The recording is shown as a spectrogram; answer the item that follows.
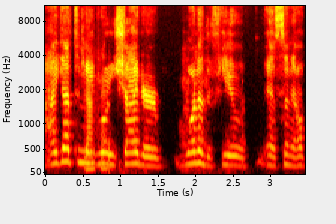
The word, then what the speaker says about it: Scheider: But Roy Scheider was telling me, he was like, Schneider. I'm saying his last name wrong.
